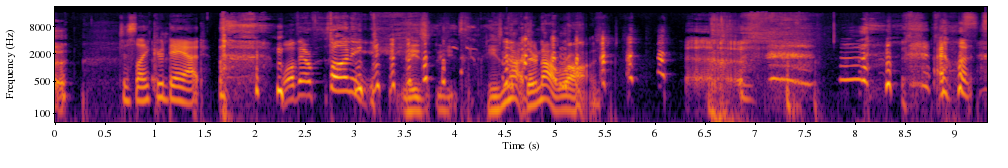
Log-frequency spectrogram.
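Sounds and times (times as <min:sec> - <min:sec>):
speech: 0:00.0 - 0:05.6, 0:06.8 - 0:07.1, 0:08.5 - 0:09.3
laughter: 0:01.7 - 0:09.3
person imitating fart noises with their mouth: 0:06.4 - 0:07.0.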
